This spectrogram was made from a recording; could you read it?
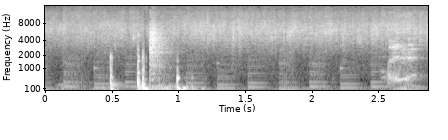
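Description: Smash burger patties sizzle in a pan with a steady, bright hiss. A few sharp clanks and thuds of pressing come early on, and faint music plays underneath.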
